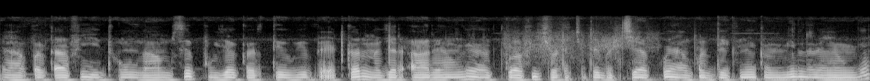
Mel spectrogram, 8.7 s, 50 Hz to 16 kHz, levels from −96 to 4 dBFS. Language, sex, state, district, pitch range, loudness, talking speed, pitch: Hindi, male, Bihar, Saran, 105-115 Hz, -16 LUFS, 180 wpm, 110 Hz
